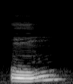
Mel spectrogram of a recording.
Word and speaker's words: un: Masculine, un. Now remember, for us, this un is going to sound like it has a soft G after the N in English.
